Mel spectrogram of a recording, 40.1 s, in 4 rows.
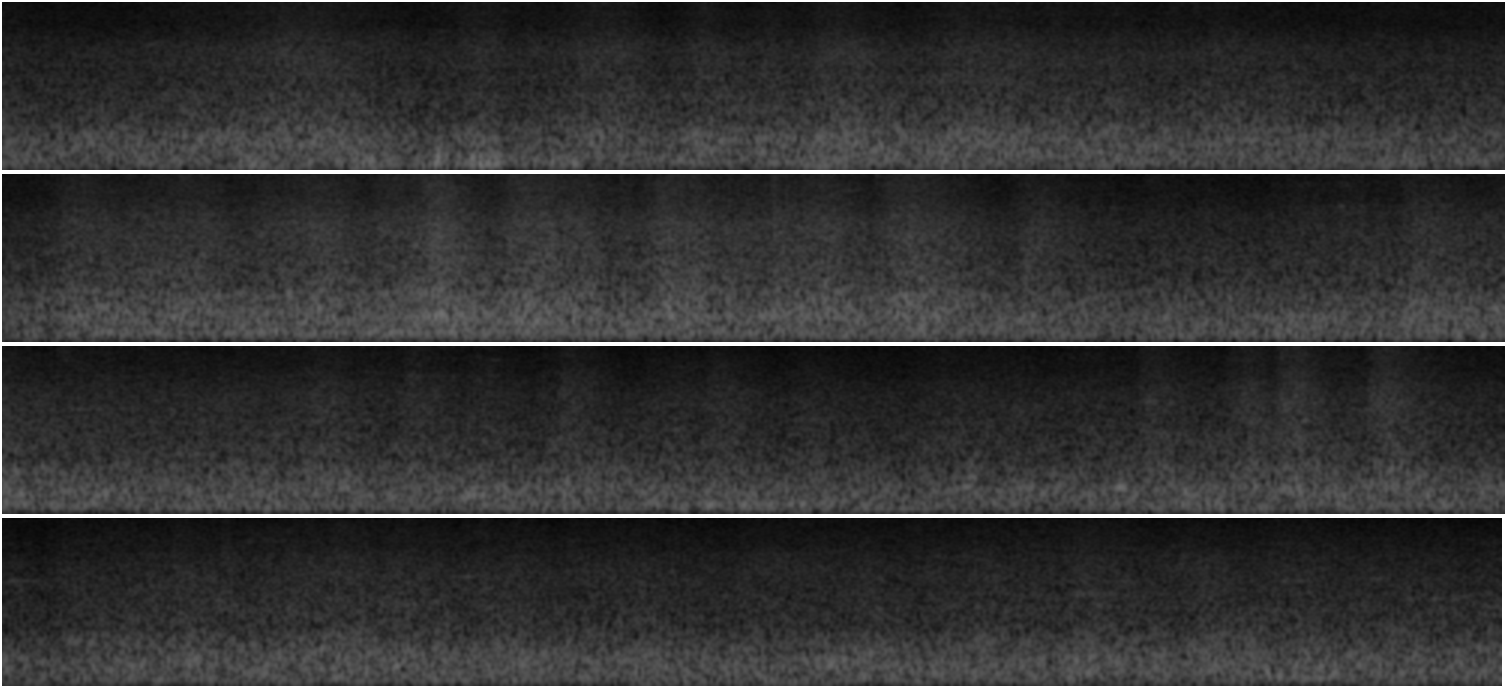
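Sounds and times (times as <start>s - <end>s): freight train rolling past: 0.0s - 40.0s
wind on microphone: 1.1s - 5.5s.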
